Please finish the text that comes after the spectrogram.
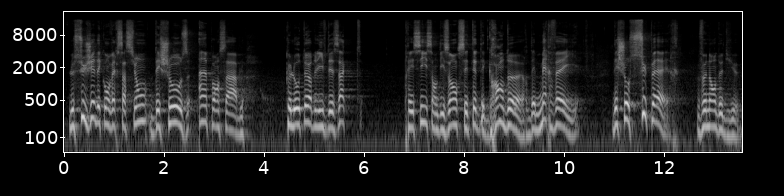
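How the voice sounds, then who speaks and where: A man preaching a measured, reflective sermon in a church. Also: a little high, lively intonation. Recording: long church reverb.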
